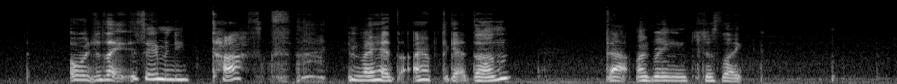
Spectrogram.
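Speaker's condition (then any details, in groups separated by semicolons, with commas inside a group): Cerebral palsy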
